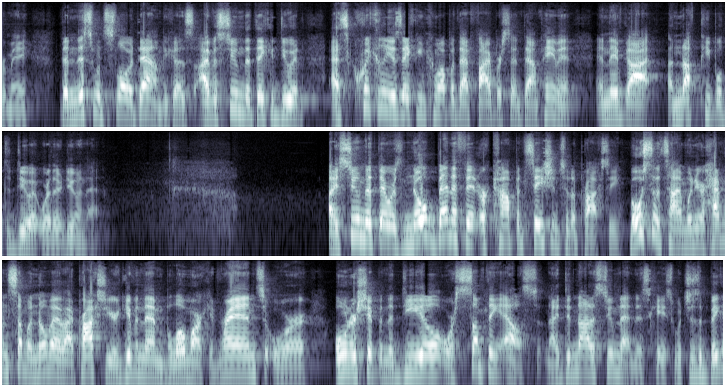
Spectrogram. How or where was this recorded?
live audience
